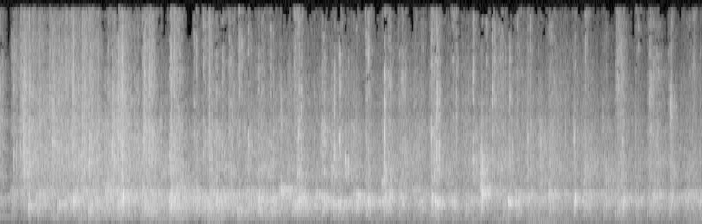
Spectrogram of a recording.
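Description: An audience applauds during a church service, giving a steady, dense burst of many hands clapping at moderate loudness that continues throughout without a break.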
